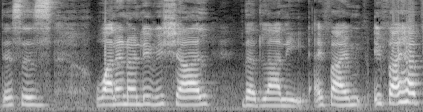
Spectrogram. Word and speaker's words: Vishal Dadlani: It's an absolute pleasure to have you on Radio Naira, and this is one and only Vishal Dadlani. If I have pronounced it right, Vishalji.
